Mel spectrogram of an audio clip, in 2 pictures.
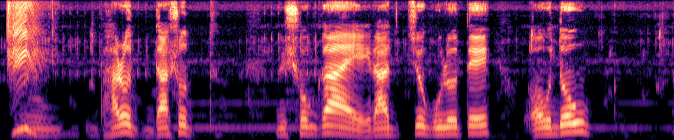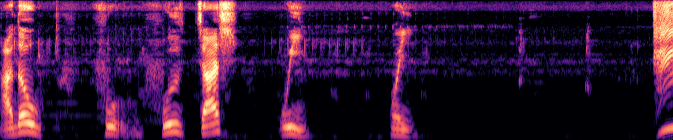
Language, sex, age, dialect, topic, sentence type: Bengali, male, 18-24, Rajbangshi, agriculture, statement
